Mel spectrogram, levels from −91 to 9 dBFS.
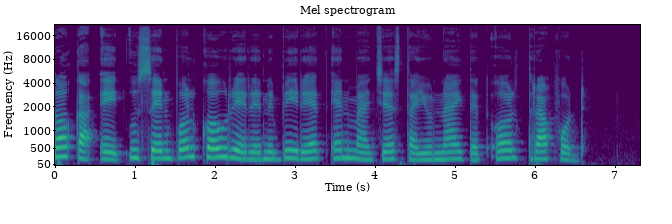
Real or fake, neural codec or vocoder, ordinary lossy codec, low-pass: fake; vocoder, 44.1 kHz, 128 mel bands every 256 samples, BigVGAN v2; none; none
